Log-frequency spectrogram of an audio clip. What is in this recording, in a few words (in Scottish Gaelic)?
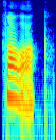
"fallag", gaelic; sand martin; gobhlan-gainmhich; gobhlain-ghainmhich, fallagan; Faclan Nàdair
